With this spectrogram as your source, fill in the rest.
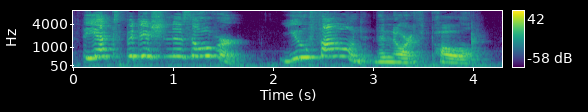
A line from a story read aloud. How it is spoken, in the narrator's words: Christopher Robin says excitedly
